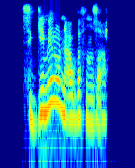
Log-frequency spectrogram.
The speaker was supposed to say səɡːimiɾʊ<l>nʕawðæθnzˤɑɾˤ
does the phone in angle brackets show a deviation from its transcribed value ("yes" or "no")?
yes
